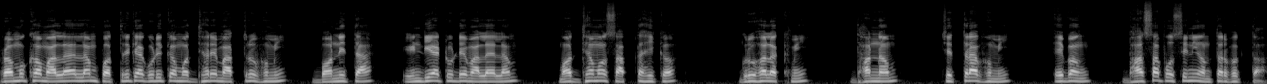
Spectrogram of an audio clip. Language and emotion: Odia, neutral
